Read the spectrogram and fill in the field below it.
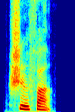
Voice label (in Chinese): "示范", Chinese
